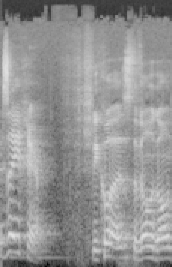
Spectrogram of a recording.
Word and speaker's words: Zecher: So they testified that he said Zecher, because the Vilna Gaon said something along the lines of Zecher, something like that. Not Zeicher, he said Zecher.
